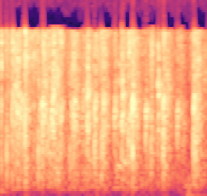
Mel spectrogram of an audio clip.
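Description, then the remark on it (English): An audience claps steadily, a dense, even wash of many hands slapping at once, fairly loud and continuous throughout with no voices standing out above it. “You don't gotta clap, cause I'm at a point in my life”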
